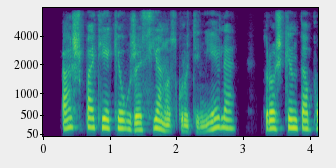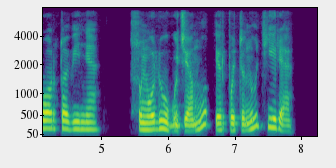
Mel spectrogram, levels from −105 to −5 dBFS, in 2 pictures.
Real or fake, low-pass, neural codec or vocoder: fake; 7.2 kHz; codec, 16 kHz, 4 kbps, FreqCodec, larger model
